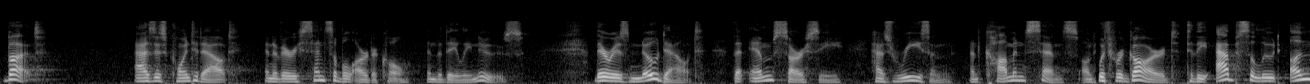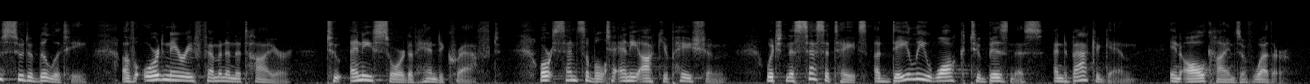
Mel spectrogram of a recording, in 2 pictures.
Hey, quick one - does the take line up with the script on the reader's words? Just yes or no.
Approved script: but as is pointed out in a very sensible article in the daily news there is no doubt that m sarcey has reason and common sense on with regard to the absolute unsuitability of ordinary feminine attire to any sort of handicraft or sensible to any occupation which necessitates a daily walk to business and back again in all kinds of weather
yes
